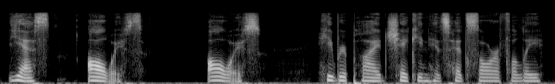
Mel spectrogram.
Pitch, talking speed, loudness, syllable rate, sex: 165 Hz, 95 wpm, -20 LUFS, 4.2 syllables/s, female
